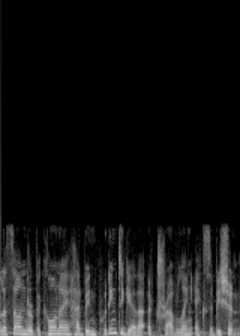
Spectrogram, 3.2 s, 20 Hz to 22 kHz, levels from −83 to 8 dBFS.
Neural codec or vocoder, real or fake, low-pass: none; real; 7.2 kHz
